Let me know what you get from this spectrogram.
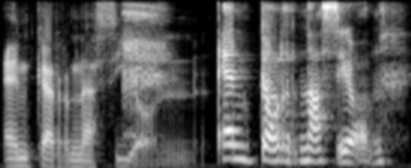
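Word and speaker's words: Encarnación: name incar Incarnation basically incar little Spanish lesson for you incar andion you don't have to roll your R because it's not a Double R but yeah it's good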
